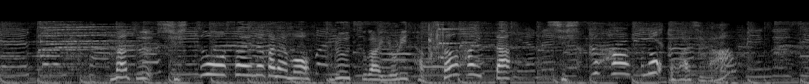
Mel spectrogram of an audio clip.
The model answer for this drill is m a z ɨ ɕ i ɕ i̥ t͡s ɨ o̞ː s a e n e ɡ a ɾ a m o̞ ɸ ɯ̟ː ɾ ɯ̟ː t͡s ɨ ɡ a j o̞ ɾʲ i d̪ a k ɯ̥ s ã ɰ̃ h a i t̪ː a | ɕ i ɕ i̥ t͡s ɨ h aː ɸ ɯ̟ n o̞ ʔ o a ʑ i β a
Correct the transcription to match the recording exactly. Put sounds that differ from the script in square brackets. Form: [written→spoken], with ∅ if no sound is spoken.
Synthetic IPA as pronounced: m a z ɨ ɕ i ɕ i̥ t͡s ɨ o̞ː s a e n [e→a] ɡ a ɾ a m o̞ ɸ [ɯ̟ː→ɯ̟] ɾ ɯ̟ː t͡s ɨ ɡ a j o̞ ɾʲ i [d̪→t̪] a k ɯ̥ s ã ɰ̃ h a i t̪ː a | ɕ i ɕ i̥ t͡s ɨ h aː ɸ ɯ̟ n o̞ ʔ o a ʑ i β a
